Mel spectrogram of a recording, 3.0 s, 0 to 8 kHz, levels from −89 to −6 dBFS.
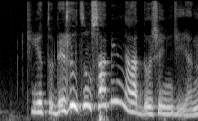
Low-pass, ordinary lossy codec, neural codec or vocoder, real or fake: none; none; none; real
